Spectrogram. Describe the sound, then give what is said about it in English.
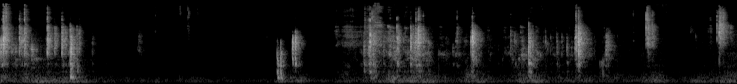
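Dice clatter and tumble across a hard tabletop in several bright, rattling bursts as damage dice are rolled and doubled after a natural 20 in a tabletop game, with a brief quiet pause before a longer stretch of tumbling clicks. “You double all dice that were rolled.”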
